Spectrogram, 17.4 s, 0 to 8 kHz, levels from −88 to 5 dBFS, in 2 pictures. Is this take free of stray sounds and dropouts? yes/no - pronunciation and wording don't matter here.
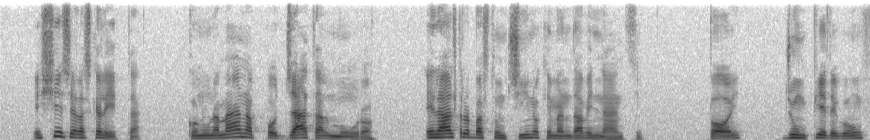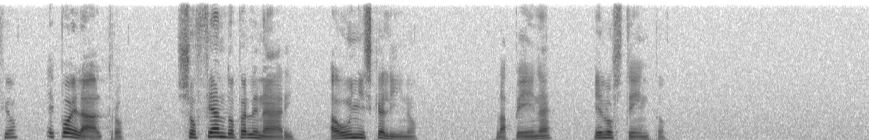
yes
